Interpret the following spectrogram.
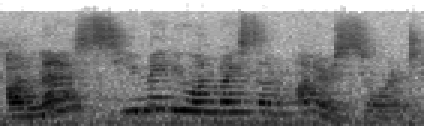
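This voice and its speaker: High-voiced Nerissa, played by a woman, echoing room. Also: sing-song, normal speed. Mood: reassuring. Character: loyal, teasing young lady-in-waiting. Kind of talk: staged reading of Shakespearean comedy. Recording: echoey, noisy room from far off.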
